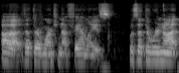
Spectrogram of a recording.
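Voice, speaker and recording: A woman with a slightly low voice chats casually about a novel. She acts as a co-commentator, chiming in with informal remarks on the reading. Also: level tone, fast talker, a bit bright.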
